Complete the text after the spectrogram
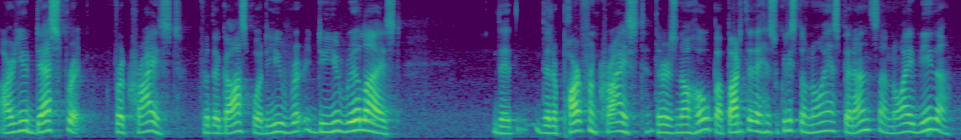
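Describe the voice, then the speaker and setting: A male preacher delivers a sermon in a voice pitched well above most men's. He speaks earnestly and with emphasis, circling back over key phrases. He often turns to his listeners with direct questions. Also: measured pace, darkish tone.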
